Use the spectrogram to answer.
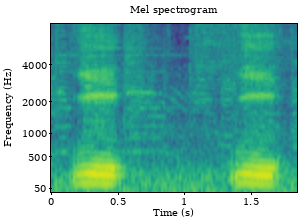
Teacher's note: similar to the fourth tone but just slightly lower pitched, to the point where you can't really tell the difference.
